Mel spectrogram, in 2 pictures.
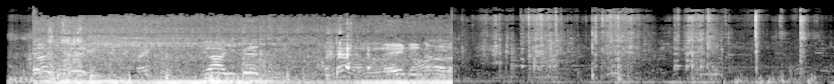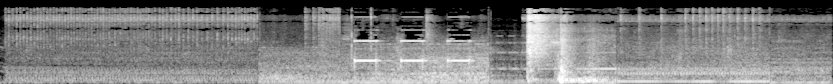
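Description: Three short, evenly spaced electronic beeps, then a longer lower tone and a loud bang near the end: a BMX start gate's cadence lights and the gate dropping. Earlier, voices over a steady low rumble, then a quieter stretch of scattered clicks.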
